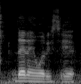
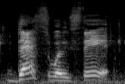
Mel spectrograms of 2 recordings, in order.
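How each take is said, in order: First: Very low, softer mock confession; deep, quiet comic undertone; joking aside. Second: Said in the usual way. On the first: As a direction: drop way down to take it back. Jokey aside retracting the claim.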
